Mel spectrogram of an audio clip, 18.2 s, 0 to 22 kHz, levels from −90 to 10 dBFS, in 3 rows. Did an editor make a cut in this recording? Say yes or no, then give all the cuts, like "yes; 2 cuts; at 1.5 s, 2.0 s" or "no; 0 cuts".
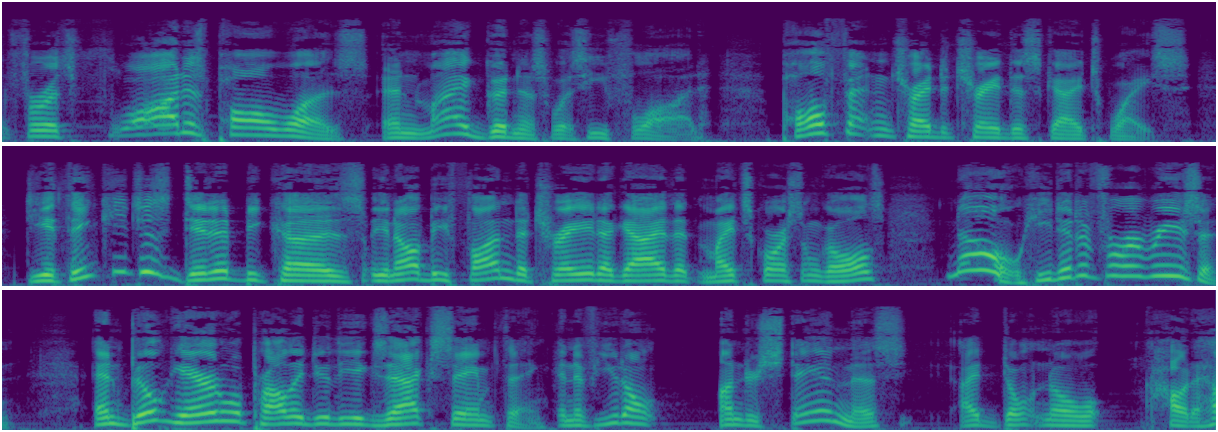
yes; 2 cuts; at 7.9 s, 14.9 s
